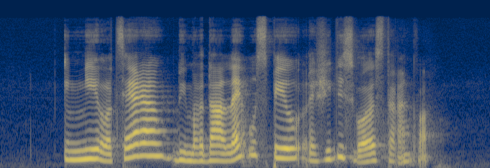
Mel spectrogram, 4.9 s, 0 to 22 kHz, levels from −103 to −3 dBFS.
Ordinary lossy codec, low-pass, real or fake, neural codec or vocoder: none; 14.4 kHz; fake; codec, 32 kHz, 1.9 kbps, SNAC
